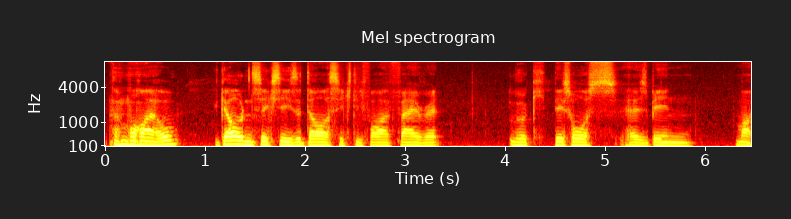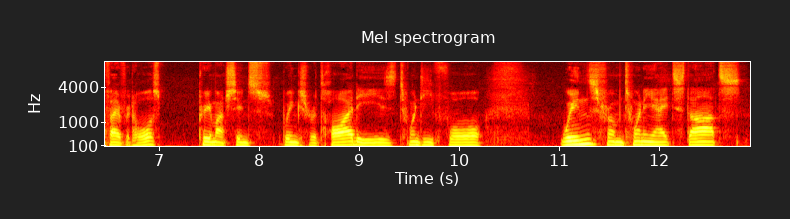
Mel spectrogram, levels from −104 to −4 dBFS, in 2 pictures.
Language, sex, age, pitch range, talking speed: English, male, 20-39, 110-130 Hz, 130 wpm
